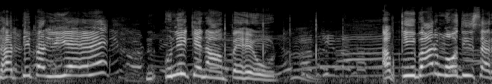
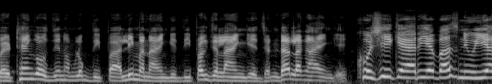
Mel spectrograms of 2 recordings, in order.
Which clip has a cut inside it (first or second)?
second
